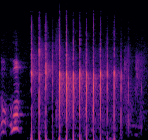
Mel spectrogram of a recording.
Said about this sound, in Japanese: そして次の演者がこう、あそこ扉が開いて出てくる。この顔を見た瞬間に期待を込めた拍手をするんですね。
